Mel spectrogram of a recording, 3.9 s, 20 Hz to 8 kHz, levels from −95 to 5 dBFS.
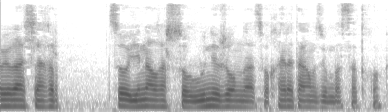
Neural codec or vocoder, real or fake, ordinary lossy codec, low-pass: none; real; MP3, 32 kbps; 7.2 kHz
